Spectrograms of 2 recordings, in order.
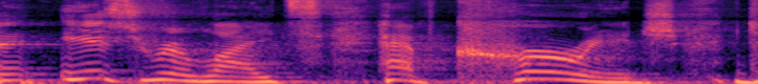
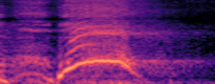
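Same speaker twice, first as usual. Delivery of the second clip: a high, stunned "Whoa!"; wide-eyed high cry of wonder; amazed whoa. Acted. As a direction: gasp it out in sudden amazement. Seeing sin dead on cross.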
